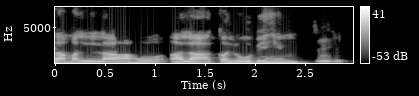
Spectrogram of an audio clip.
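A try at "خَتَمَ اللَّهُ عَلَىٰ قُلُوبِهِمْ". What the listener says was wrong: कालूब नहीं है, काफ के ऊपर पेश पड़े।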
